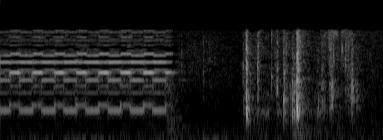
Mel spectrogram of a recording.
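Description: A telephone at the reception of Dokter Ferreira and Meyer's rooms rings with a steady electronic trill. It stops abruptly, followed by a few soft clicks and handling noises, like a receiver being picked up.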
